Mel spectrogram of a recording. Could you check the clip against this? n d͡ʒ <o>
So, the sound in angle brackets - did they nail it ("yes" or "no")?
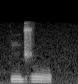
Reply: no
